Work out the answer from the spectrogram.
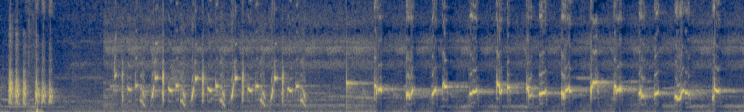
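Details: Yellow-vented Bulbul (trucukan), a lure recording of a lively bird in a natural setting: a sharp harsh burst, a short pause, then a quick chattering run of liquid notes that settles into steadier, repeated whistled phrases.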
